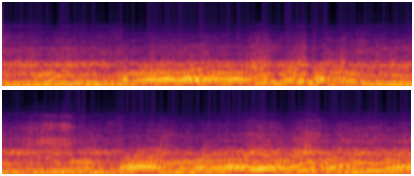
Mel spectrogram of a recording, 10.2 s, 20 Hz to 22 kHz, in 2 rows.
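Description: Yamaha YZ250FX 250cc four-stroke single-cylinder dirt bike engine under race load, heard from on board. The revs repeatedly climb and drop as the rider works the throttle and gears across a rough field.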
